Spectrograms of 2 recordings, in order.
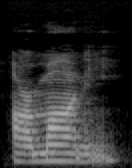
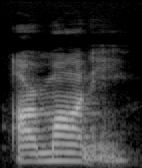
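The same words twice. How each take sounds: First: It is said with an American pronunciation, R sounded. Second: It is said with an American pronunciation, R sounded.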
